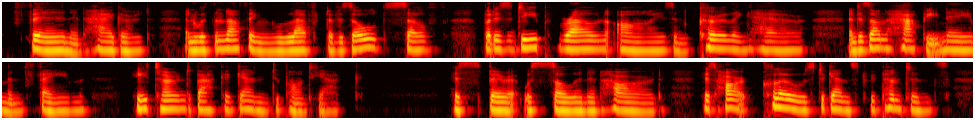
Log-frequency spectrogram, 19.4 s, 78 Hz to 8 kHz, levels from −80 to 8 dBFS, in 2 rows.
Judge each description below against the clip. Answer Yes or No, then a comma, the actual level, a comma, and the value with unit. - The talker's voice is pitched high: No, medium, 155 Hz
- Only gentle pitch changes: Yes, narrow, 2.3 semitones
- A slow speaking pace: Yes, slow, 130 wpm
